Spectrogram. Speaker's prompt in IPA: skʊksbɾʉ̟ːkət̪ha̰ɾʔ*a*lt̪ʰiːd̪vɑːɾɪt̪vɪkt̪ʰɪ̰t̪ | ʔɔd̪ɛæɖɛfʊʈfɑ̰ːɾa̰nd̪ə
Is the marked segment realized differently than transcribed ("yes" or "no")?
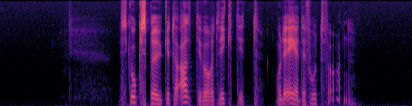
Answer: no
